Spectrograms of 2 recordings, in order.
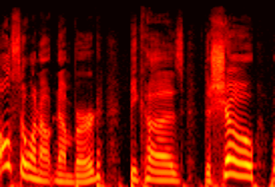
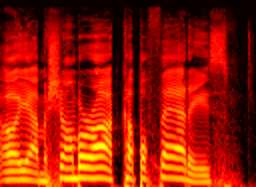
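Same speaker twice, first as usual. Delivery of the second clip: put-on sarcasm, louder; 8 dB louder than usual. Speaker paraphrasing a TV guest's remark, retelling a sarcastic jab. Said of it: "as if somehow Barack's a fatty".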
